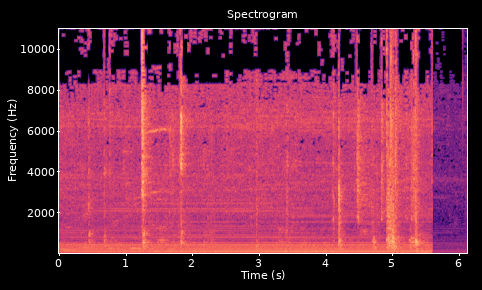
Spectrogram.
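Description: Steady electrical hum of a Dentsply Sirona dental milling unit standing idle after milling, with a few light clicks and knocks as its door is opened and the milled block is reached for inside. The hum cuts off suddenly near the end.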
